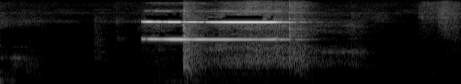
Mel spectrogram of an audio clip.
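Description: A sewing machine gives a short electronic beep.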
